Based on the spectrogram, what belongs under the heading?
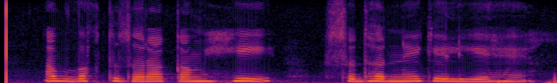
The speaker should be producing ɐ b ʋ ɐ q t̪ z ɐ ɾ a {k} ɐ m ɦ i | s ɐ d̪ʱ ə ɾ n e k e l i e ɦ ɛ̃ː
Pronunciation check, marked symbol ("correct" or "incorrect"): correct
